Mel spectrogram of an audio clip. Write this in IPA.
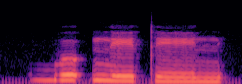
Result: b o˦ ʔ n̪ e˧ t̪ e˨˩ n

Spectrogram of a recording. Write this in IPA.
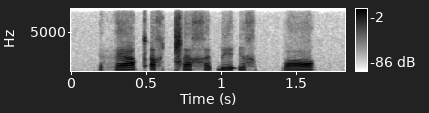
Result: θ æ qʼ i χ ǁ æ χ e ɓ e ʔ i χ pː ɒ

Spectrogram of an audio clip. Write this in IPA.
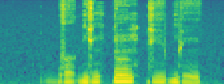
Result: ɡ͡b o˨ ɡ ĩ˧ k͡p ũ˦ k i˧ b ĩ˨

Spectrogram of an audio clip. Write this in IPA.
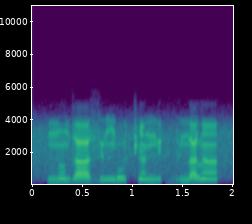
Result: n ɔ̃˧ d aː˧ z ɨ˦ ŋ oː˧ t͡ʃ ã˦ ŋ e˧ ɡ͡b ɨ˦ n a˦ l ã˦

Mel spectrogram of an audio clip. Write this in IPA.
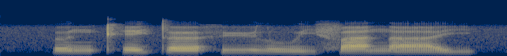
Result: ɵ˨ n kʰ e˧ j t̪ œː˧ h yː˧ l uː˨ j f aː˧ n aː˨ j

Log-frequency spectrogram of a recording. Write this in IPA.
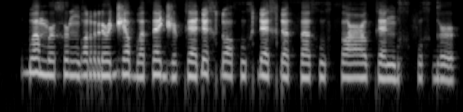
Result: b ɐ m ə˞ x ə˞ ŋ ɡ ɔ r ə˞ d͡ʒ ɐ b ɐ θ ɛ d͡ʒ ə˞ k ɛ ɗ ɛ x ɗ ɔ x u x ɗ ɛ x ɗ ɐ θ ɐ x u x θ ɔ ʕ ʊ k ɛ ŋ ɡ ʊ x f ʊ x ɡ ə˞

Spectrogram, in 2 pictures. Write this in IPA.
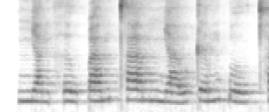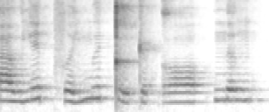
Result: ɲ a˨˩ ŋ h ə˨˩ w ɓ a˧˥ m t̪ʰ a˧ m ɲ a˨˩˦ w ʈ ə˧˥ m ɓ o˨˩ w t̪ʰ a˧ w j e˦˥ p̚ f ə˨˩˦ j m ɨ˦˥ t̚ ʈ u˨˩˨ ʈ ə˨˩ k̚ ɣ ɔ˧ | n ə˧ ŋ

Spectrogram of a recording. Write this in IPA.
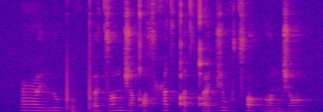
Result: ʕ y˦˨ r u˧ pʼ ə˨ xʷ pʼ œ˨ d͡z ɔ˦ n d͡ʒ œ˨ qʼ o˨ sˤ x i˦ t͡s qʼ œ˨ t͡s qʼ y˧ t͡ʃ o˦ xʷ t͡sʼ ɔ˧ k ɔ˨ n d͡ʒ ɔ˧

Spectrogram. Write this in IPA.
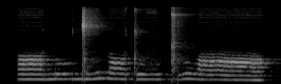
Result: ɒː n uː ŋ͡ǀ i n ɔː t u v u ɡ͡ǁ u w ɒː

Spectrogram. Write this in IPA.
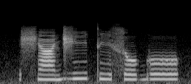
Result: ʃ ã˨ d͡ʒ i˧ t i˨ s o˨ ɡ o˧

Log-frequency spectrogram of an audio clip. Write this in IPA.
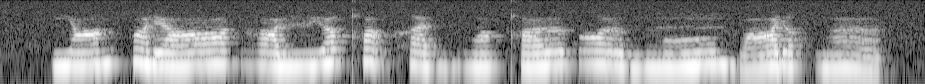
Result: j ɑ̃ ŋ q ũ ɾʲ ɑː ɡʱ ɑ vʲ œ qʰ o ɡ χ æ ɡ bʱ õ qʰ œː ɡ ʁ œː ɡ ŋ õː b ɑ ɾʲ ɵ χ ɡ œ̃

